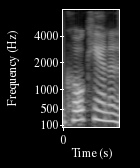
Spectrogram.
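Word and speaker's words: Colcannon: And Cole Cannon is pronounced Cole Cannon.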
